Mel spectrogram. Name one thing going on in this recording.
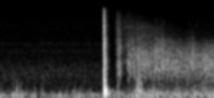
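A rifle fires a single loud shot outdoors.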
